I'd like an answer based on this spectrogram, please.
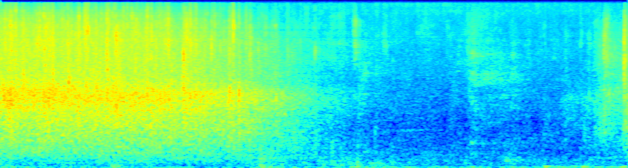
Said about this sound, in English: And applause now for the guest leader of the BBC Symphony Orchestra, Daniel Rowland.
